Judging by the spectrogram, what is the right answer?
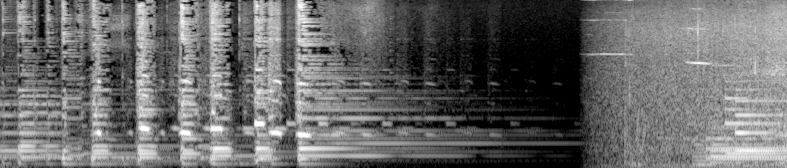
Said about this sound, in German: Der Hafen der kleinen Küstenstadt schlummerte in sanfter Mittagsruhe. Die Wellen schwemmten und rauschten in beschaulichem Takt.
